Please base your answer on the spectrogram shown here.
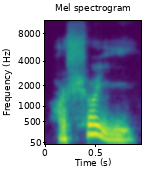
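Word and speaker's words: হ্রস্ব ই: এর সঠিক উচ্চারণ হলো হর্ষই।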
